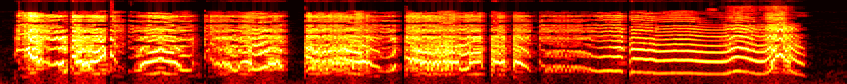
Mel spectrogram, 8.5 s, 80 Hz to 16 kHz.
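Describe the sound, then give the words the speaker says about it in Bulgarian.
A bird named Vili, only three days among people, clucks and calls loudly, a run of choppy, squawking bursts that turns into longer, wavering harmonic cries toward the end, with no talking. “Една птица, която е едва от 3 дни сред хората, не може да бъде наясно с всички човешки приумици.”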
